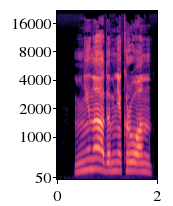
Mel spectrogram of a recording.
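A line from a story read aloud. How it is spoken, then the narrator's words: Growling. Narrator (Russian): продолжает рычать Максан Орих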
